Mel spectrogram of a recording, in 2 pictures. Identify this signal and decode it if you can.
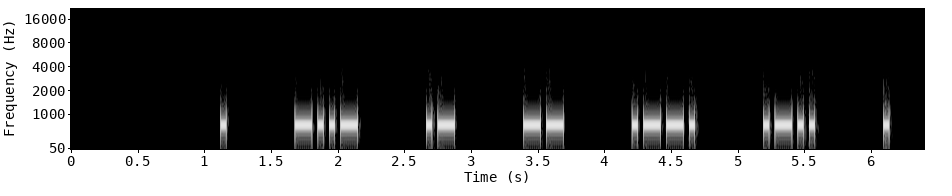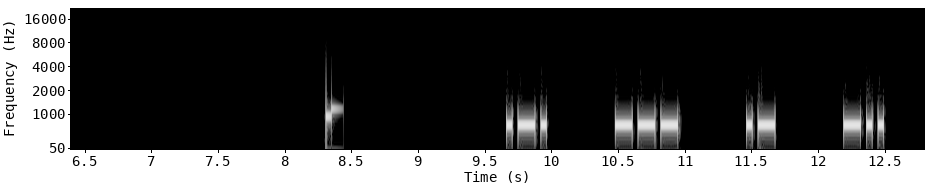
Morse code, heard as a keyed tone, about 28 wpm, spaced as for 13 wpm, 700 Hz. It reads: EXAMPLE ROAD
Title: 4x Character Spacing - Top 500 Words - 28wpm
